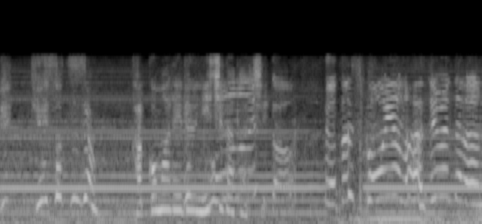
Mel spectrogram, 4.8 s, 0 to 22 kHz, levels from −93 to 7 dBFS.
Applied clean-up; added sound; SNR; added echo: none; Wind instrument, woodwind instrument; 7 dB; none.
